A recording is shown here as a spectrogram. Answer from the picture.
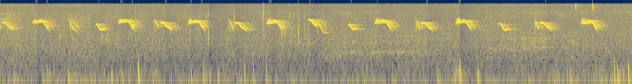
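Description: Red-capped cardinal (Paroaria gularis) singing: a steady series of short, high, down-slurred notes, about two a second, some a little lower than others.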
